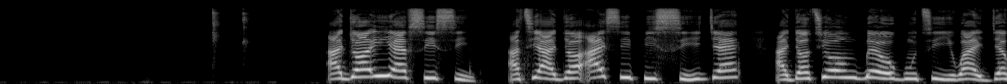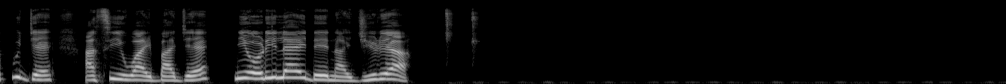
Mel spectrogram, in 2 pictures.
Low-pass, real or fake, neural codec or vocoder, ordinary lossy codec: 14.4 kHz; real; none; none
